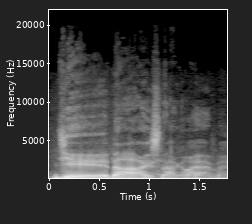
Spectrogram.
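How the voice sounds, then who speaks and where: A man's voice: a bass voice, moderate pace, gravelly, a little hiss or hum. A young man, a tattoo artist, talking as a podcast guest in a loose, slangy, storytelling way. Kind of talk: casual conversation.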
